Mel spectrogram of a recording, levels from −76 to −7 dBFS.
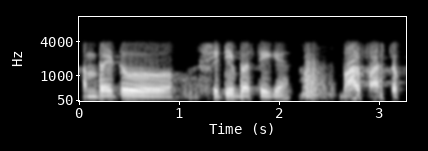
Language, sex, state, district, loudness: Kannada, male, Karnataka, Dharwad, -16 LUFS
